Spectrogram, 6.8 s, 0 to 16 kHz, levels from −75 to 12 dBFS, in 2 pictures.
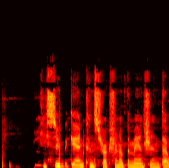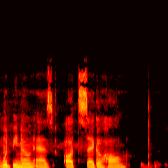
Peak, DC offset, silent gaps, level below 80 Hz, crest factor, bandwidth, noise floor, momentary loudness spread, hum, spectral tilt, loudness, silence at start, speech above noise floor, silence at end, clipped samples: -2 dBFS; under 0.1%; none; -62 dBFS; 16 dB; 10 kHz; -52 dBFS; 6 LU; none; -3.5 dB/octave; -17 LUFS; 0.7 s; 35 dB; 0.25 s; under 0.1%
